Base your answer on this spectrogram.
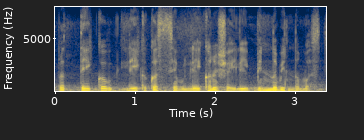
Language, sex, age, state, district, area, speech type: Sanskrit, male, 18-30, Maharashtra, Solapur, urban, spontaneous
